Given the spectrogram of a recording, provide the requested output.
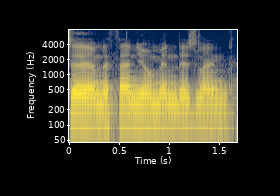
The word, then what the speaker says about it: Nathaniel Mendez Laing: I don't know if you can tell us the correct pronunciation of your name and last name? It's NATHANIEL MENDEZ LAING.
